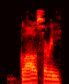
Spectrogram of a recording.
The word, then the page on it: glossary: english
